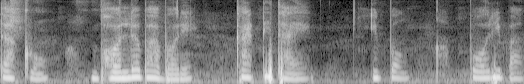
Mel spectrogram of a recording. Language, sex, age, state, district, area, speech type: Odia, female, 30-45, Odisha, Cuttack, urban, spontaneous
